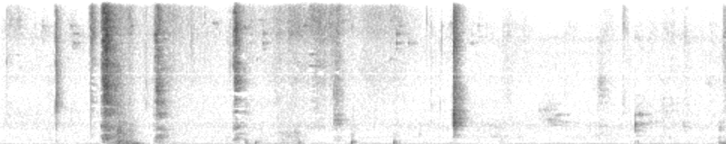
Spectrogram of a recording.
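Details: A female Rottweiler gives one deep, rough bark amid scattered thumps and scuffling noises indoors while fighting with her brother.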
